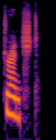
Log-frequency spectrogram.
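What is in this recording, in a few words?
"drenched", American English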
